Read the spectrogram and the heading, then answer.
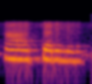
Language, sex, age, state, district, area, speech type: Kannada, female, 18-30, Karnataka, Hassan, urban, conversation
